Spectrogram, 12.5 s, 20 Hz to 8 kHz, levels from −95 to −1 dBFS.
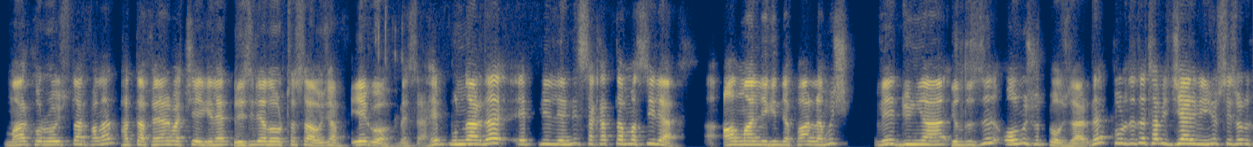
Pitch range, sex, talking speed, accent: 170-210 Hz, male, 150 wpm, native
